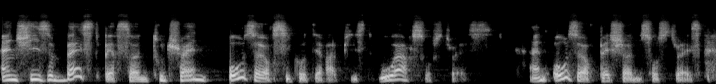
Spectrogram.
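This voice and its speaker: The sound is dry and close with no echo as a man speaks with a French accent. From France. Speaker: meditation teacher. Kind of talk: interview. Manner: halting.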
